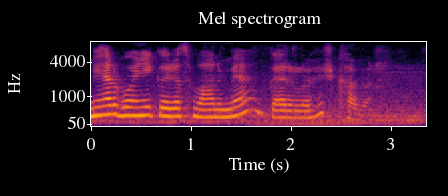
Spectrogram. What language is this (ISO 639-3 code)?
kas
